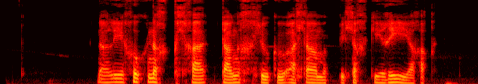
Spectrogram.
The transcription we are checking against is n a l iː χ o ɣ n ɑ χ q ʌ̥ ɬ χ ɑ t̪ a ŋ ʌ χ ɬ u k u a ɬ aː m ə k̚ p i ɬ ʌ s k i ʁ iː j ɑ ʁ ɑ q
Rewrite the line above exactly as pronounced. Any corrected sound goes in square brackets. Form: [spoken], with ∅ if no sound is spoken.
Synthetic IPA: n a l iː χ o ɣ n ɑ χ q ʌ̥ ɬ χ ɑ t̪ a ŋ ʌ χ ɬ u k u a ɬ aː m ə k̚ p i ɬ ʌ [χ] k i ʁ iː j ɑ ʁ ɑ q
